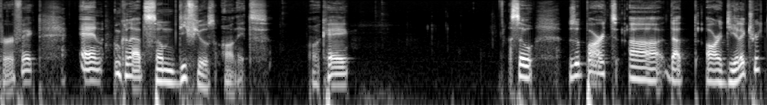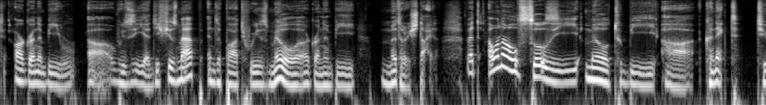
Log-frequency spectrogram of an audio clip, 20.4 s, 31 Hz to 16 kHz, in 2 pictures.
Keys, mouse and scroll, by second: 0.1 click, 0.5-1.3 scroll down 6, 1.3 alt+Tab, 2.3-7.6 drag, 3.4 click, 8.1-10.7 drag, 16.4 click, 18.1 click, 19.1 alt+Tab.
